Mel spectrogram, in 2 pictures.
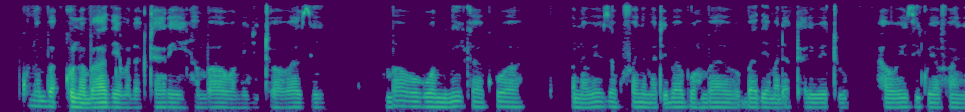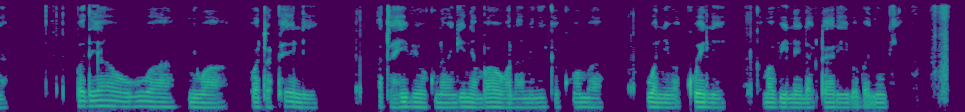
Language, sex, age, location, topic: Swahili, male, 18-24, Kisumu, health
